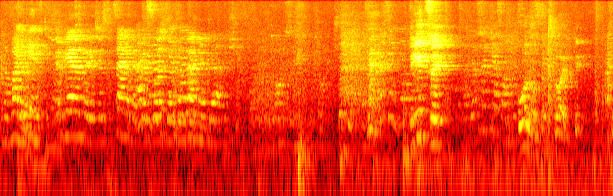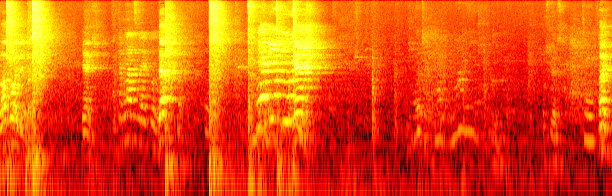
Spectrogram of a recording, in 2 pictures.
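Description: Children talk and shout in a large echoing hall.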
